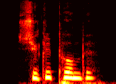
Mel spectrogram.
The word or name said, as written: cykelpumpe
